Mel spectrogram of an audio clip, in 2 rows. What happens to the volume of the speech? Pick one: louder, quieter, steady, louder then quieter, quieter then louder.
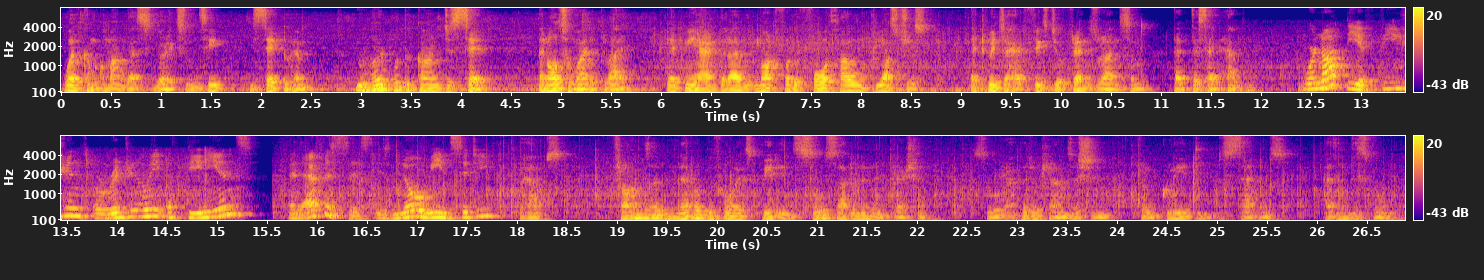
quieter.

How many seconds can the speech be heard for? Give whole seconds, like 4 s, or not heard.
27 s.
